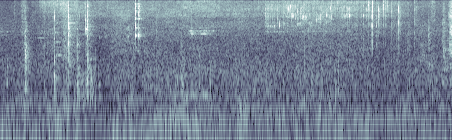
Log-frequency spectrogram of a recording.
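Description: Mooli paratha frying in oil on a hot non-stick tawa, a steady sizzle. A few sharp clicks of utensils against the pan in the first two seconds.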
